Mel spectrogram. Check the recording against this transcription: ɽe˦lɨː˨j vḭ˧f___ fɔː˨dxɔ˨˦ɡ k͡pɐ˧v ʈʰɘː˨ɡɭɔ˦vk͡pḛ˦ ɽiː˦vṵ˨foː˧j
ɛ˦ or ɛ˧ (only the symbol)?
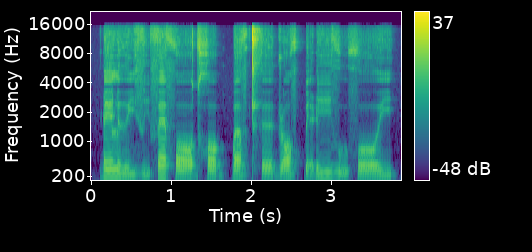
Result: ɛ˦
